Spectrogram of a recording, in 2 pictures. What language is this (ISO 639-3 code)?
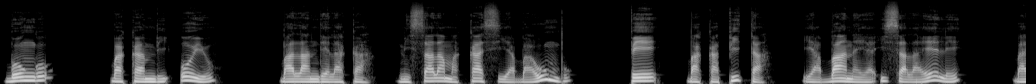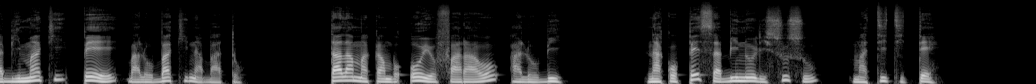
lin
